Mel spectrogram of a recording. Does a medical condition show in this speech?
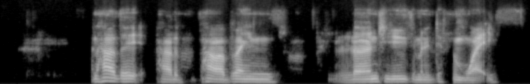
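Yes: profound deafness, acquired from meningitis; profound deafness from meningitis at age 1.5, hearing aids in childhood, later cochlear implant with rehabilitation; cochlear implant user, big hearing loss even with implant, listening fatigue, migraine-type headaches, tiredness.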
